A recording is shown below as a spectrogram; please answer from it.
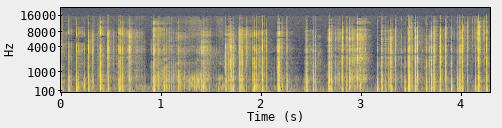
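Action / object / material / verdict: tap / textured fabric or plastic cosmetic bag / fabric / none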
